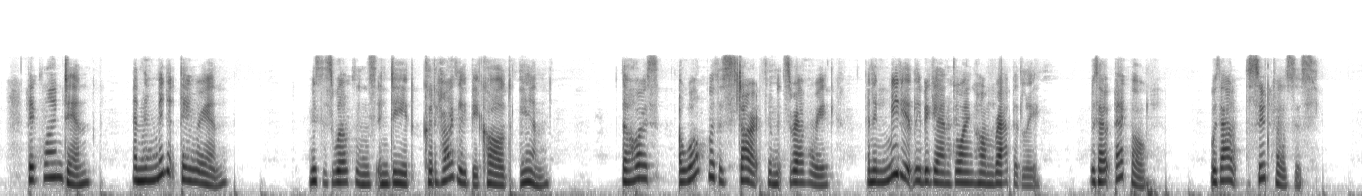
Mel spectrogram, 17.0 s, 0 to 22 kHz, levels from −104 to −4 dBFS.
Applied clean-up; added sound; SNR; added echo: neural mask model DeepFilterNet 3.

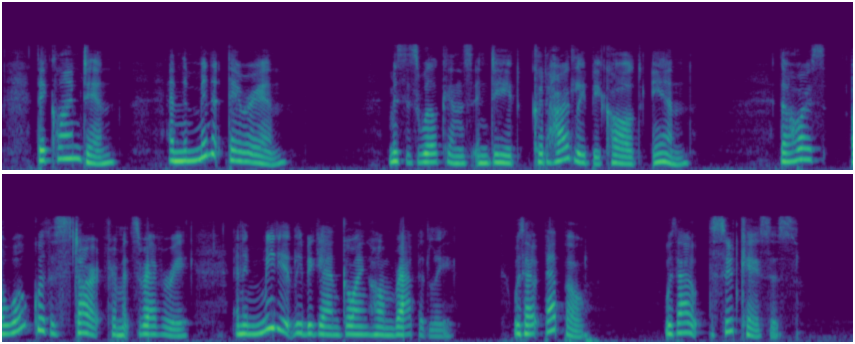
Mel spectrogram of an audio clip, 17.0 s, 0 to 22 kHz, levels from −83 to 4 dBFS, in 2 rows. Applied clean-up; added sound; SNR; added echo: none; none; none; none.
